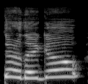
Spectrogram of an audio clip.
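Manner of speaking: high pitched mock monster call; lightly voiced cordyceps; infected voice. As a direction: squeal it like a zombie spotting prey. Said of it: "then the cordycep's like".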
